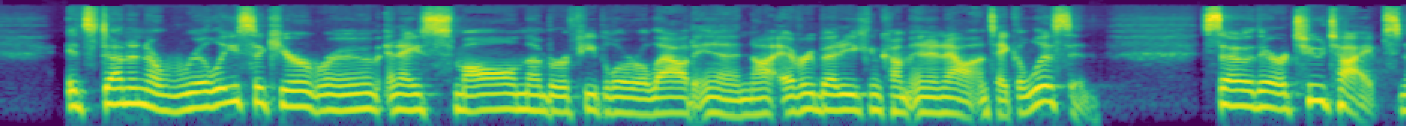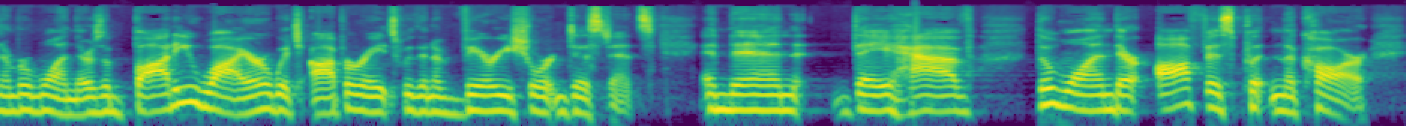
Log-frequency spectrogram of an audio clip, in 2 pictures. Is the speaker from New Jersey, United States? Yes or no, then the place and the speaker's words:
no; South Carolina, United States; So can I just say, I grew up in the South, y'all, you know, born and raised here, lived in South Carolina, the deep South my whole life.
